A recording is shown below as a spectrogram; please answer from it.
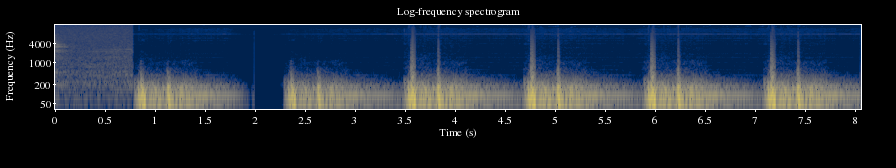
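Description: Deep double thumps, like a heartbeat, repeating about every 1.2 seconds, each pair trailing off in a low hum. They start just under a second in, with one short silent gap near two seconds.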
